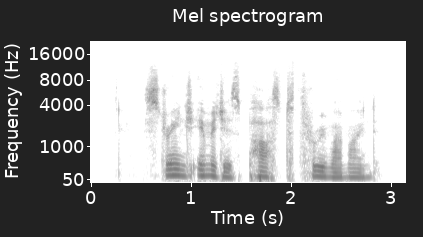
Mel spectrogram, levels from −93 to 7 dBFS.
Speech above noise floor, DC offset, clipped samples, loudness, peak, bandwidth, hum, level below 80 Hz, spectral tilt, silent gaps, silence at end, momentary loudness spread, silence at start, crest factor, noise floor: 29 dB; under 0.1%; under 0.1%; -49 LUFS; -30 dBFS; 13.5 kHz; none; -70 dBFS; -5 dB/octave; none; 0.3 s; 10 LU; 0.55 s; 18 dB; -77 dBFS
